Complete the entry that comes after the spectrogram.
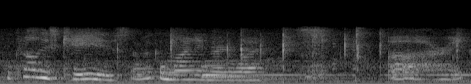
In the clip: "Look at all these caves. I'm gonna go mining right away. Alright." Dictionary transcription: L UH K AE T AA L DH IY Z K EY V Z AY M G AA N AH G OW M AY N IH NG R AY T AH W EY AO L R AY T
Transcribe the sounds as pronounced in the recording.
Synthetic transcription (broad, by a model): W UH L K AA L DH IY Z K EY V Z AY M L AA AH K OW M AY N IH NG R AY T AH W EY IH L R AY T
